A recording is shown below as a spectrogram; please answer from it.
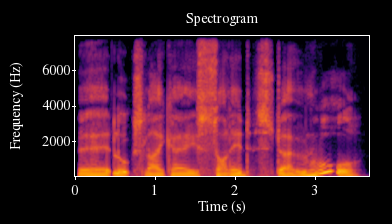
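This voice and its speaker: A mild, worried, respectable badger, put on by a man reading a storybook. The voice is mellow and extremely slow, hesitating earnestly as it picks through each phrase. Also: sits low, sing-song, breathy edge, no echo, clean studio sound, exaggerated voice. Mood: puzzled. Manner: hesitant, deliberate, bumbling. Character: gentle, anxious, respectable male badger, loyal and slow.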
